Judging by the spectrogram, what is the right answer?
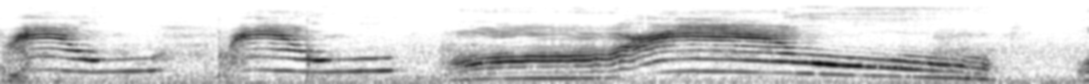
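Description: A woman's voice imitating a cat: two short meows, then one long drawn-out meow that rises and then slowly falls.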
